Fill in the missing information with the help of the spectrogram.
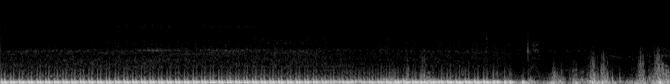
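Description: Motorcycle engine running with a steady, deep drone. About five seconds in the drone stops and gives way to uneven, gusty rumbles and knocks.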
